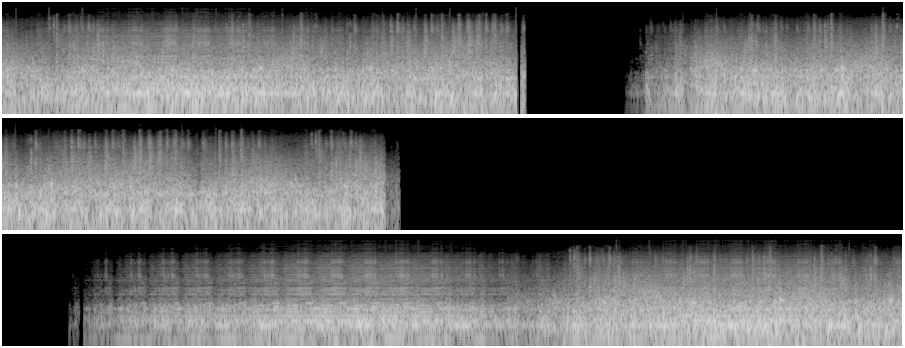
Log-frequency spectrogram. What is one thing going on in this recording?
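A minecart rattles and rumbles steadily along metal rails.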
